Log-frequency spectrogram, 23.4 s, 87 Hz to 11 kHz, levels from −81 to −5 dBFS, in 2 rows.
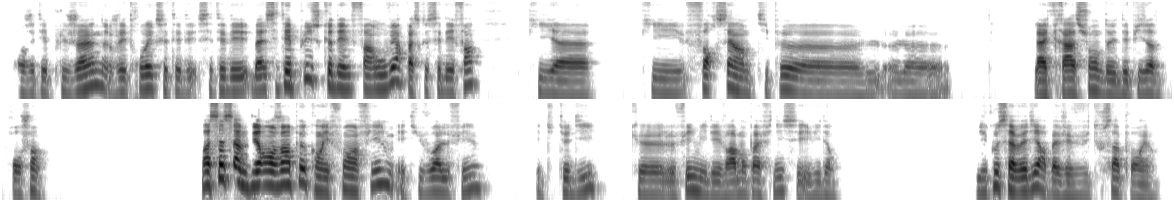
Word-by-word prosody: quand 120 - -6
j'étais 120 +1 -8
plus 125 - -14
jeune, 150 +8 0
j'ai 125 -1 -5
trouvé 145 +1 -1
que 150 - -10
c'était 130 -1 -8
des 120 - -13
c'était 130 +1 -8
des 130 +1 -3
ben 135 +1 +1
c'était 145 +5 +1
plus 225 +7 -5
que 170 - 0
des 150 -2 +1
fins 145 -1 -2
ouverts, 175 +9 +1
parce - - +1
que 130 - -11
c'est 130 - -9
des 125 -1 -4
fins 180 +7 -5 0.5
qui, 120 -2 -10
heu, 110 -1 0 0.5
qui 120 -2 -11
forçaient - - -2
un - - 0
petit - - -17
peu, 145 - -10
heu, 110 -5 -4
le 110 +1 -16
le 110 -1 -11 0.8
la 110 0 +6
création 120 +2 +1
de 115 -2 -5
d'épisodes 115 +1 -5
prochains. 120 -1 -5 1.6
Bah 180 - +9
ça, 255 +8 +9
ça 230 -4 +9
me 175 - +1
dérange 185 +1 +9
un 195 - +9
peu 210 +2 +4
quand 145 -8 -1
ils 130 - 0
font 145 -2 -1
un - - +1
film 190 +4 -5
et - - -13
tu 130 - -16
vois 135 +2 0
le 130 - -6
film 155 +4 -11 0.5
et - - -18
tu - - -22
te 130 - -8
dis 140 +6 -10 0.3
que 120 - -9
le 115 -1 -6
film, 140 +5 -5
il 115 -2 -9
est 110 - -6
vraiment 110 +2 -1
pas 120 0 -3
fini, 135 +1 -12
c'est 135 - -11
évident. 110 0 -12 1.4
Du 130 0 -9
coup, 180 - -1
ça 160 - +7
veut 135 +1 +3
dire: 170 +3 +2
«Bah 115 - 0
j'ai 105 -1 -7
vu 105 0 -13
tout - - -20
ça - - -1
pour 100 - -7
rien». 95 0 -11
130 Hz, 210 wpm, -24 LUFS, 115-150 Hz, 1.6 s, Bah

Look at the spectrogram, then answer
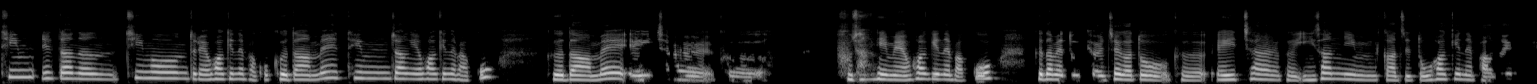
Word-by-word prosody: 팀 335 0 -1
일단은 260 -4 +1
팀원들의 280 -5 0
확인을 250 0 +1
받고 220 0 -7
그다음에 230 +6 +2
팀장이 275 -3 -1
확인을 245 -2 0
하고 320 - -3 0.5
그다음에 220 +3 +4
HR 230 - -3
그 195 - -11 1.0
부장님의 225 -2 +1
확인을 245 -3 +2
받고 200 +10 0 0.3
그다음에 235 -3 +5
또 435 - -6 0.2
결제가 215 +2 +3
또 210 -3 +1
그 190 -4 -5
HR 225 0 0
그 195 -2 -2
이사님까지도 205 -4 -1
확인을 240 -2 0
받아야 180 -3 -5
돼요. - - -15
235 Hz, 265 characters per minute, -23 LUFS, 215-270 Hz, 1.0 s, 그다음에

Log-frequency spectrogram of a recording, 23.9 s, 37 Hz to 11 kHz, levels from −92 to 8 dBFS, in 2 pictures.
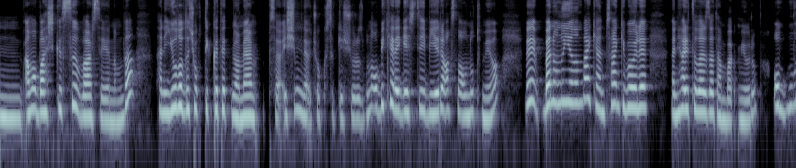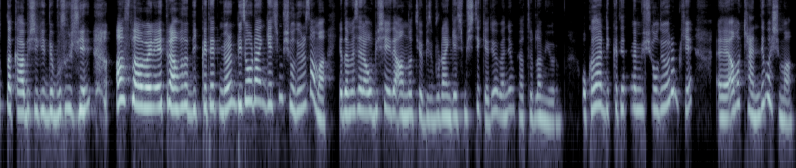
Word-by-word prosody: ımm, 205 -1 -1
ama 245 +3 +1
başkası 250 +2 0
varsa 215 -1 +1
yanımda, 190 - -1 0.3
hani, 245 -2 -2
yola 290 +1 +4
da 270 - +1
çok 270 0 -5
dikkat 265 0 -2
etmiyorum. 215 -6 0
Yani, 215 0 +3
m 205 - -23
mesela 205 0 -7
eşimle 215 -1 -4
çok 205 -3 -12
sık 205 -1 -14
yaşıyoruz 195 0 -8
bunu. 255 +5 -6
O 275 - -2
1 310 - -2
kere 300 -7 +3
geçtiği 250 0 -2
bir 230 - -2
yeri 240 +4 +3
asla 250 -3 -4
unutmuyor 220 -2 -5 0.4
ve 345 -1 +1
ben 320 +3 +8
onun 340 +1 -1
yanındayken 335 -5 0
sanki, 315 -2 -2
böyle, 290 0 +3 0.3
hani, 230 +1 -1
haritalara 265 -2 +3
zaten 230 -5 -2
bakmıyorum. 190 +6 -6 0.2
O 300 0 +2
mutlaka 275 -2 0
bir 250 - -4
şekilde 250 -2 -2
bulur 275 +3 -1
diye, 270 +6 +4 0.4
asla 360 -4 +8
böyle 290 0 +8
etrafa 295 -2 +6
da 300 -5 +1
dikkat 280 +3 -1
etmiyorum. 295 +2 +2
Biz 315 +2 +3
oradan 360 -2 +4
geçmiş 320 +3 -4
oluyoruz 280 +3 -2
ama 195 -4 +1 0.2
ya 240 - +1
da 245 - +5
mesela 250 0 +1
o 245 -1 +1
bir 250 - -5
şeyde 250 -1 0
anlatıyor, 230 -2 -2
"Biz 200 -1 -8
buradan 215 0 -1
geçmiştik 220 +3 -6
ya." 190 - -6
diyor, 250 -1 -4
ben 220 0 -6
diyorum 270 0 -11
ki, 210 - -11
"Hatırlamıyorum." 200 -5 -7 0.3
O 235 - -3
kadar 300 +3 +2
dikkat 275 +1 -8
etmemiş 270 -1 -6
oluyorum 295 - -2
ki, 270 +5 -6 0.4
eee, 210 0 +2
ama 325 - +1
kendi 240 - -3
başıma 200 - -4
255 Hz, 200 wpm, -22 LUFS, 220-290 Hz, 0.4 s, ben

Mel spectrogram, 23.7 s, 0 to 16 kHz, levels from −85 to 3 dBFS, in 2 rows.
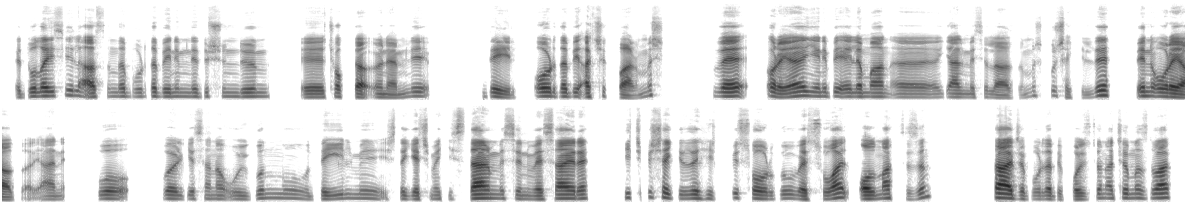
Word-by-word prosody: Eee, 120 - -11
dolayısıyla 160 +4 0
aslında 145 +2 -2
burada 140 +1 -8
benim 145 0 -7
ne 140 -1 -8
düşündüğüm, 145 0 -9 0.3
eee, 120 0 -2
çok 135 - -5
da - - +5
önemli 120 +7 -7 0.6
değil. 120 -8 0 0.2
Orada 145 -1 +1
bir 145 -2 -4
açık 130 - -1
varmış - - -3 0.5
ve 150 +1 +6 0.2
oraya 150 +2 +5
yeni 155 -2 -4
bir 155 - -4
eleman, 140 -1 -1
eee, 120 -1 -7
gelmesi 125 -2 -6
lazımmış. 100 - -8
Bu 175 - -15
şekilde 115 - -2 0.3
beni 160 0 0
oraya 130 -6 +7
aldılar. 95 -1 -2
Yani - - -9 0.4
bu 135 -1 -4 0.4
bölge 135 -1 -5
sana 130 -1 -11
uygun 125 +5 -12
mu, 155 -7 -15
değil 130 +3 -5
mi, 150 -2 -12
işte, 130 0 -12
geçmek 130 +2 -6
ister 145 +4 +6
misin 140 -4 -10
vs. 120 +3 -3 0.7
hiçbir 175 +3 -12
şekilde 145 -5 -2
hiçbir 140 +4 -14
sorgu 140 0 -5
ve 115 - +2
sual 150 +9 +2
olmaksızın 145 - +1 0.7
sadece 150 -7 +10
"Burada 125 -1 -5
bir 110 - -16
pozisyon 115 +7 -6
açığımız 155 -1 -7
var, 165 +1 +5
140 Hz, 140 wpm, -23 LUFS, 125-150 Hz, 0.7 s, sadece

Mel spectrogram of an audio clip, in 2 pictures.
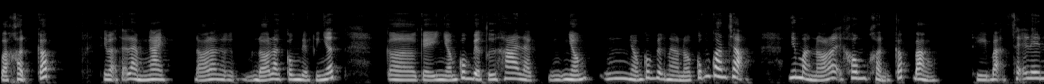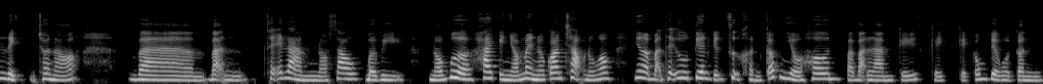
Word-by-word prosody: và 200 - +2
khẩn 225 +2 0
cấp 345 +5 +4 0.5
thì 230 - 0
bạn 220 -1 0
sẽ 250 - -5
làm 230 -5 +3
ngay, 230 0 +4 0.3
đó 190 +2 -2
là, 235 +1 +2
ừ, 205 - -4
đó 200 -1 0
là 245 0 +2
công 225 -1 +4
việc 200 -2 0
thứ 200 - -3
nhất. 255 +8 +1 0.4
Cờ, 205 -3 0
cái 200 0 0
nhóm 215 0 +2
công 290 0 +1
việc 245 -4 +2
thứ 225 - +1
2 270 +1 +3
là, 215 -5 0 0.2
ừm, 205 +2 -3
nhóm, 225 +4 +4
ưm, 270 +2 -2
nhóm 225 -3 +2
công 295 +4 -1
việc 280 -4 -1
nào 210 -3 +2
nó 190 - 0
cũng 310 - -3
quan 370 -4 +5
trọng, 350 +1 +3 0.4
nhưng 320 0 +3
mà 285 -5 +4
nó 195 -2 +1
lại 295 - -1
không 295 -1 +1
khẩn 235 -7 -3
cấp 310 +7 -2
bằng 225 -7 +3 0.3
thì 210 -1 -3
bạn 225 0 -1
sẽ 270 0 -4
lên 285 -1 +1
lịch 210 -4 0
cho 250 -1 -1
nó, 200 -3 0 0.5
và 205 -3 +2
bạn 205 -3 -2 0.2
sẽ 270 +1 -3
làm 215 -9 +2
nó 185 -1 -2
sau, 250 +2 0
bởi 205 -3 +1
vì 205 -1 -2 0.2
nó 205 -2 +3
vừa 250 -2 +5
hai 290 +3 +5
cái 235 -6 -1
nhóm 210 +3 +2
này 270 - +3
nó 220 -1 +4
quan 270 +4 +4
trọng, 245 -5 +1
đúng 210 +1 -1
không? 260 +1 +1 0.2
Nhưng 310 - +1
mà - - +4
bạn 225 -4 -2
sẽ 270 - -2
ưu 295 +2 +1
tiên 290 -1 +1
cái 220 +1 -4
sự - - -2
khẩn 220 -5 -5
cấp 310 +7 -1
nhiều 250 -10 +1
hơn 255 +1 +1
và 205 - -2
bạn 210 0 -2
làm 195 -1 -1
cái 195 +4 -5
cái 185 +1 -8
cái 180 - -8
công 240 +2 -1
việc 240 -5 0
mà 200 - -2
cần 185 -2 -2
225 Hz, 265 wpm, -23 LUFS, 205-265 Hz, 0.5 s, quan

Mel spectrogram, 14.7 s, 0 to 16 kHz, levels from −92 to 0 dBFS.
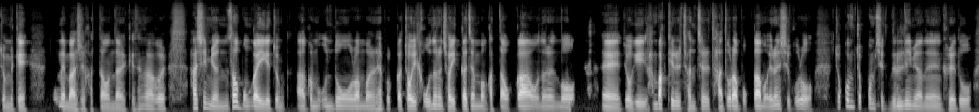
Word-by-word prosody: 좀 105 - -6
이렇게 95 0 +3 0.4
'동네 115 -1 -1
마실 95 -2 +2
갔다 - - -5
온다.' 95 -1 -2
이렇게 90 +1 -8
생각을 115 0 -3 0.4
하시면서 140 - +2
뭔가 110 - +3
이게 100 0 +5
좀 95 - -7 0.2
'아 105 - +1
그럼 105 +1 -7
운동으로 115 0 -2
한번 110 -1 -3
해 120 - -3
볼까? 120 +1 -4
저기 110 +2 +5
오늘은 125 +3 -1
저기까지 105 +2 +2
한번 110 -2 -4
갔다 - - -1
올까? 110 +4 +5
오늘은 105 0 -5
뭐 95 -1 0 0.4
예 100 -4 +5
여기 105 +1 +2
1 140 +7 -8
바퀴를 130 -3 +3
전체를 110 +2 -4
다 - - -1
돌아볼까?' 115 -1 +4
뭐 100 -2 -5
이런 130 - -1
식으로 - - -3 0.3
쪼끔쪼끔씩 170 - -6
늘리면은 105 -3 -3
그래도 105 +3 -3
110 Hz, 365 characters per minute, -24 LUFS, 100-120 Hz, 0.4 s, 이게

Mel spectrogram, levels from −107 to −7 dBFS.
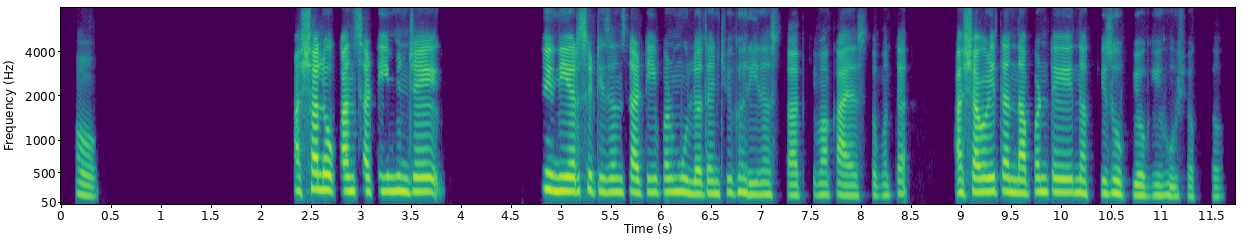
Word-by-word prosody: हो. 155 -5 -5 2.0
अशा 235 +3 +5
लोकांसाठी 220 -2 +2
म्हणजे 215 -1 +3 1.2
सीनियर 220 -3 +6
सिटिझनसाठी 205 -2 -1
पण 205 0 -1
मुलं 185 -4 +1
त्यांची 185 +1 -3
घरी 190 -4 -2
नसतात 165 -1 -5
किंवा 170 0 -6
काय 155 -2 -1
असतं 155 0 -11
मग 160 - -9
त्या 185 - -5 0.6
अशावेळी 205 +3 +3
त्यांना 205 -3 +3
पण 210 0 +1
ते 205 -1 +2
नक्कीच 190 0 -3
उपयोगी 160 -4 -3
होऊ 155 -2 -5
शकतं. 140 -1 -15
195 Hz, 125 wpm, -23 LUFS, 165-215 Hz, 2.0 s, सीनियर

